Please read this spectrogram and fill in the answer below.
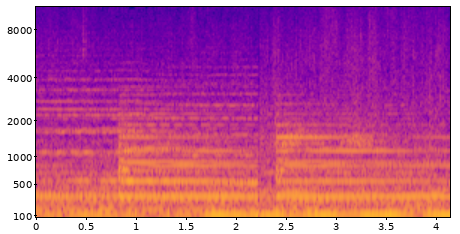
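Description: A church bell tolling: two strokes about a second and a half apart, each ringing on, over a low pulsing hum.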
